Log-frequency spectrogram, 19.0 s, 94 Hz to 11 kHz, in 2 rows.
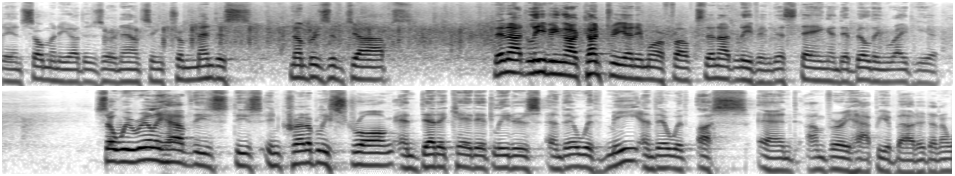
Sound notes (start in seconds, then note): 3.9 applause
